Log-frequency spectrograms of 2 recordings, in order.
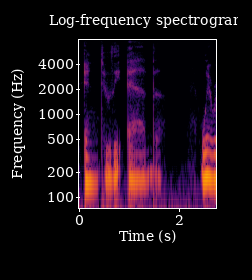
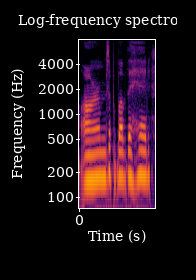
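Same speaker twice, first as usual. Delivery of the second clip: usual speaking voice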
